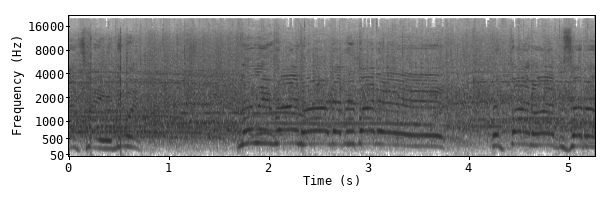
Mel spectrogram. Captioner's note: cheers and applause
